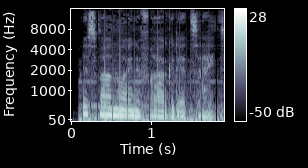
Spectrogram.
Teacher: What is the vowel sound at the end of Frage? If you guessed a schwa, you're right.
